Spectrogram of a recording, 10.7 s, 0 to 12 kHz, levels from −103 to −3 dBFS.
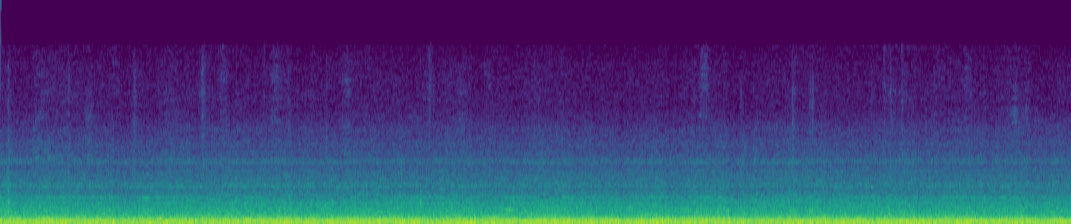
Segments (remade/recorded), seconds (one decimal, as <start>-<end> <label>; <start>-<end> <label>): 0.0-10.7 recorded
